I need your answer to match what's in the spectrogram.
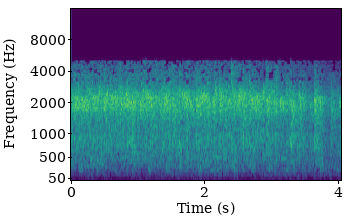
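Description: A crowd claps steadily for several seconds, a dense, even wash of many hands that holds at a loud level before thinning slightly at the end.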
